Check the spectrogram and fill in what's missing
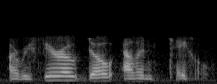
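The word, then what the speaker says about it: Rafeiro do Alentejo: Refiero do Alento. Alentejo. A Refiero do Alentejo.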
